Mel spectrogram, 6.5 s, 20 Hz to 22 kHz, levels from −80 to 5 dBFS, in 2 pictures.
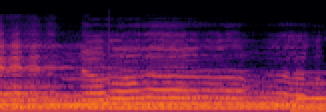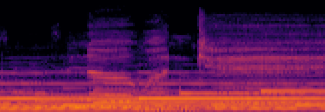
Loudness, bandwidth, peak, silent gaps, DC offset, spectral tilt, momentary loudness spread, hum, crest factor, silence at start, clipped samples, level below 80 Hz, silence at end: -22 LUFS; 13.5 kHz; -8 dBFS; none; under 0.1%; -7 dB/octave; 2 LU; none; 12 dB; 0 s; under 0.1%; -66 dBFS; 0 s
